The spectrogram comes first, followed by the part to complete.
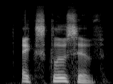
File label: "exclusive", voice, english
